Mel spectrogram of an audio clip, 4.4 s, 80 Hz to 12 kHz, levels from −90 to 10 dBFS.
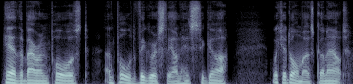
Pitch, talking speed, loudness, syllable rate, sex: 105 Hz, 205 wpm, -19 LUFS, 6.7 syllables/s, male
